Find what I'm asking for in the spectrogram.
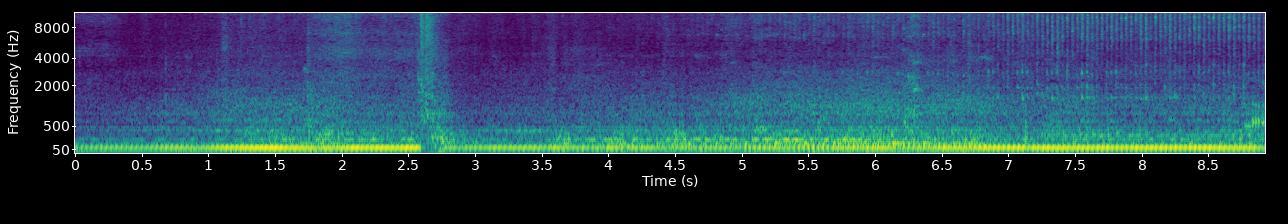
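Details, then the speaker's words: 1971 Ford truck, inline-six with a new distributor and electronic ignition, idling cold with the temperature gauge ice-cold: a deep, steady rumble with an even beat and no misses, knocks or ticks. Normal cold idle. "but you hear this this idles just like that goods that kill a little inline-6 sound"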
